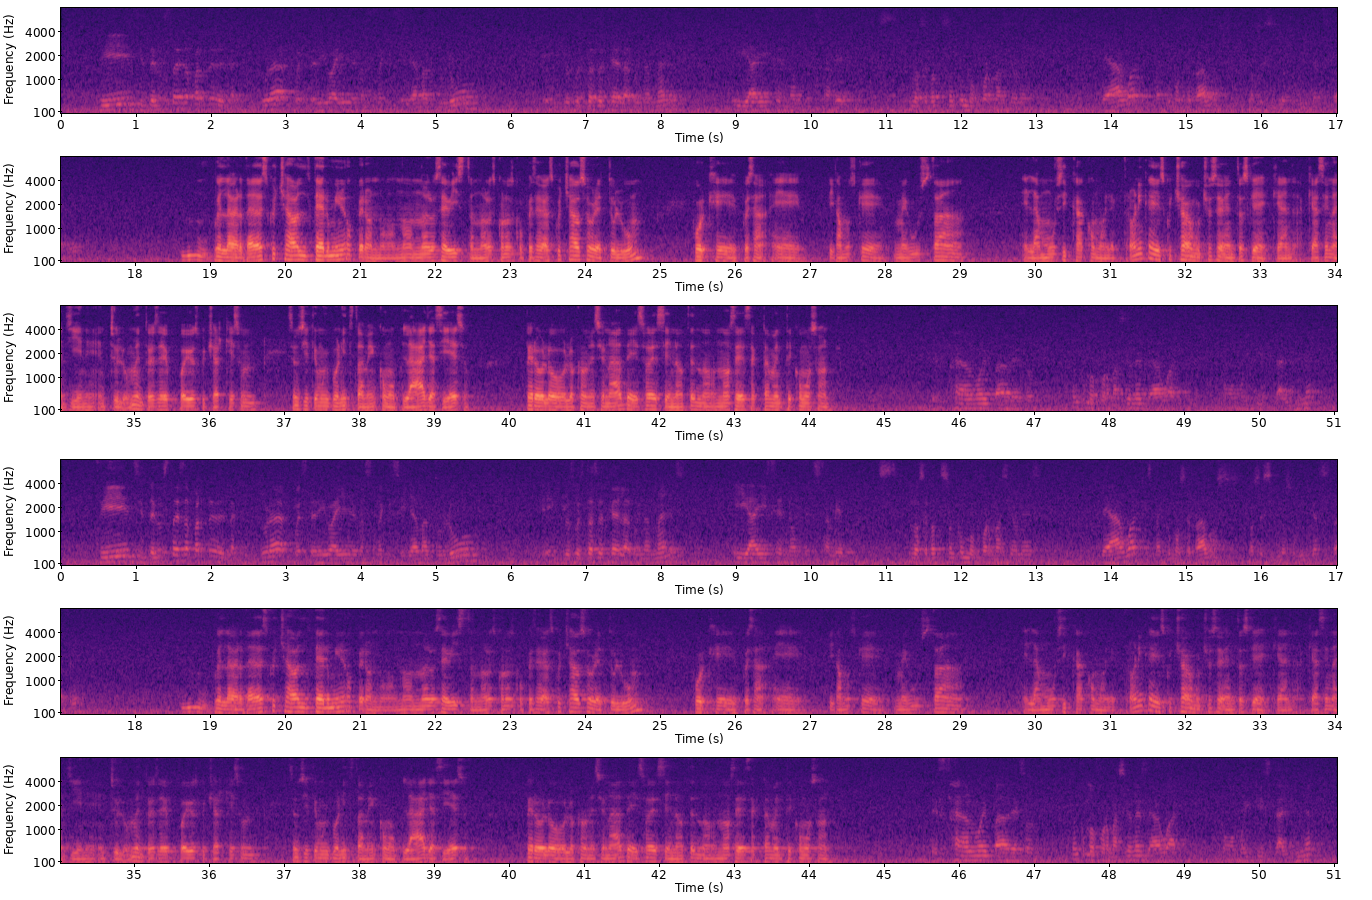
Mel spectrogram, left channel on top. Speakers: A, on the right; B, on the left.
A: Sí, si te gusta esa parte de la cultura, pues te digo, ahí hay una zona que se llama Tulum, e incluso está cerca de las ruinas mayas, y hay cenotes también. S- Los cenotes son como formaciones de agua que están como cerrados, no sé si los ubicas también.
B: Mm, Pues la verdad he escuchado el término, pero no, no, no los he visto, no los conozco. Pues había escuchado sobre Tulum, porque pues a- eh, digamos que me gusta eh, la música como electrónica y he escuchado muchos eventos que, que, han- que hacen allí en, en Tulum, entonces he podido escuchar que es un, es un sitio muy bonito también, como playas y eso. Pero
A: Sí,
B: lo, lo que mencionabas de eso de cenotes, no, no sé exactamente cómo son.
A: están muy padres, son, son como formaciones de agua como muy cristalina,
